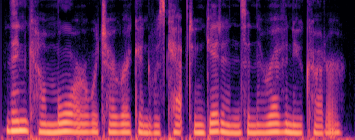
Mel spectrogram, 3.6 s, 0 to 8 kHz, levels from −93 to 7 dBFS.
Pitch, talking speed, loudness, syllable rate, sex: 175 Hz, 220 wpm, -17 LUFS, 5.9 syllables/s, female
